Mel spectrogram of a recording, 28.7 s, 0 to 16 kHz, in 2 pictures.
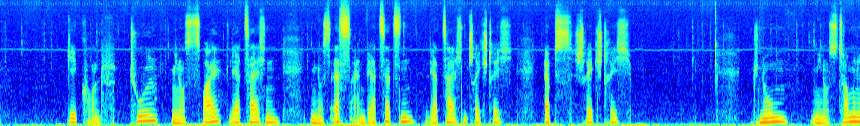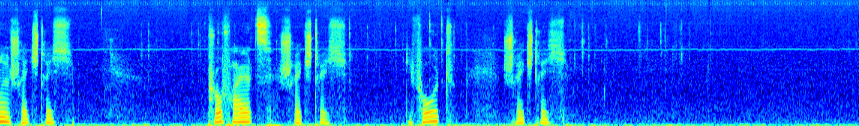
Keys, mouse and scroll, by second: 0.0-3.8 typing, 4.9-6.7 typing, 7.8-9.7 typing, 11.1-14.7 typing, 16.1-28.0 typing.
